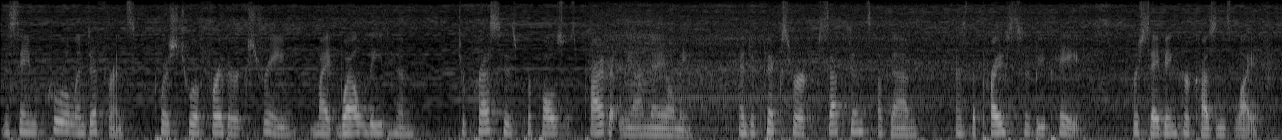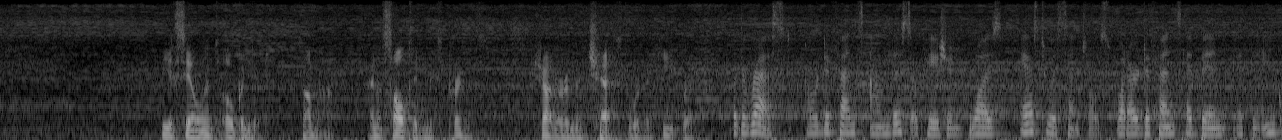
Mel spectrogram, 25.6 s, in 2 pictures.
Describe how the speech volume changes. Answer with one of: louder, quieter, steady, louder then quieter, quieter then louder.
steady.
